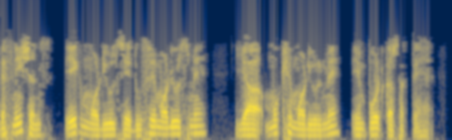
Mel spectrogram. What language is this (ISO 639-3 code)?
hin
